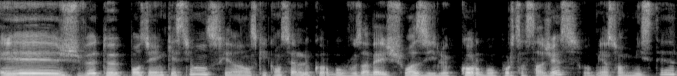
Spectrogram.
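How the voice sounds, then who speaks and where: With a non-native accent, a man speaks in a somewhat breathy voice with very wide pitch swings and hardly any pauses on a very clean recording with a silent background. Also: medium pitch for a man, moderate pace. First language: not French (speaking French). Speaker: participant in live debate stream. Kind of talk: casual debate. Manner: halting.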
